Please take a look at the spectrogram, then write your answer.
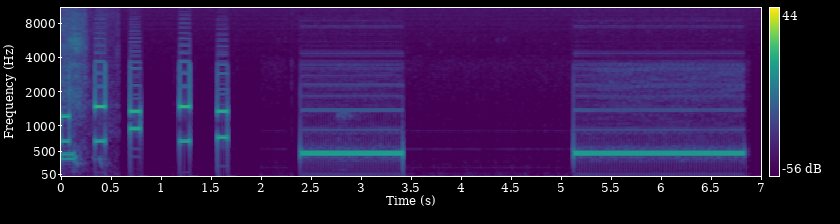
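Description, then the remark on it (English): A quick run of five touch-tone dialing beeps as a phone number is dialed on a morning radio show, then two long, steady telephone tones separated by a silent pause, with no one talking. “Let's just dial the phone number.”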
